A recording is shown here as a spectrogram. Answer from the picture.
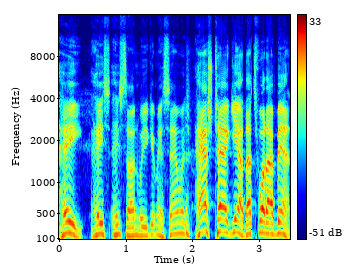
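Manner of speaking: put-on old grandpa voice. Imitating a grandfather who uses hashtags: imitating a grandfather. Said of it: "you sound like my grandfather".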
